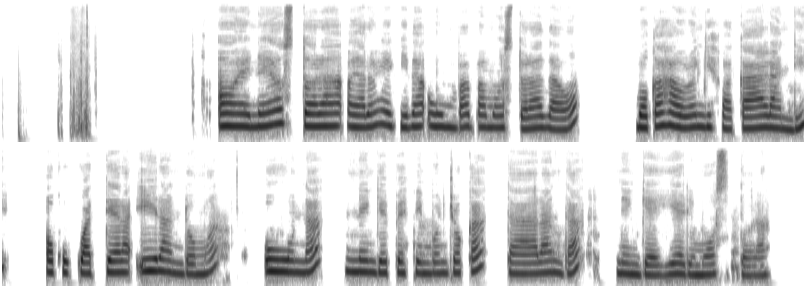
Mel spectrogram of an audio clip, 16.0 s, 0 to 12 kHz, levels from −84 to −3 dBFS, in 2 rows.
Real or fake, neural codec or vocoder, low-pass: real; none; 10.8 kHz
